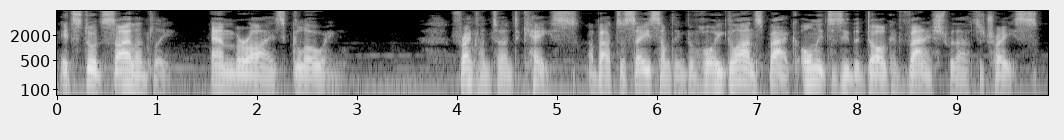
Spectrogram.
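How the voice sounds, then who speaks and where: A man narrating a dramatic story from a script in a measured, descriptive way. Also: medium pitch, lively intonation, faint music behind.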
